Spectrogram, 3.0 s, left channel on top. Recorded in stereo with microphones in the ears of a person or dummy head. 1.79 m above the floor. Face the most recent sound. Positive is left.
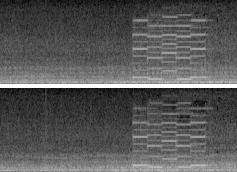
turn(degrees=0)  # may be behind; listen again after turning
